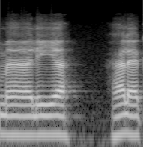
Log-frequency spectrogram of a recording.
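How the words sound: A brief silent stop separates the two words. "ശബ്ദം മാത്രം മുറിച്ചുകൊണ്ട് ഇൽഹാർ ചെയ്തോതുക"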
